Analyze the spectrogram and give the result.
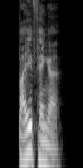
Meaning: nominative/accusative/genitive plural of Beifang
- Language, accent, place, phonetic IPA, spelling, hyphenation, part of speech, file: German, Germany, Berlin, [ˈbaɪ̯fɛŋə], Beifänge, Bei‧fän‧ge, noun, De-Beifänge.ogg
